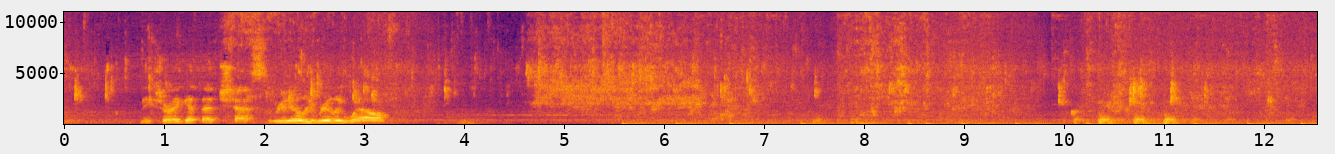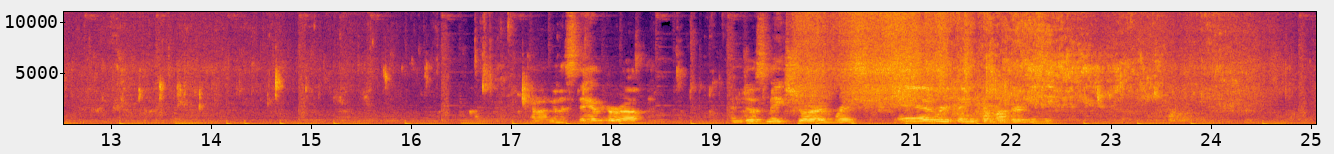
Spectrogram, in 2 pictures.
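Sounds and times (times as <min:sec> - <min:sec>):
background music: 0:00.0 - 0:25.0
hose water spraying into tub: 0:00.0 - 0:25.0.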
